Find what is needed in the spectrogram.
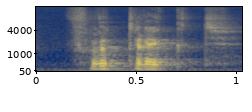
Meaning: inflection of vertrekken: 1. second/third-person singular present indicative 2. plural imperative
- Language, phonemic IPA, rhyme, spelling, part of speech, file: Dutch, /vər.ˈtrɛkt/, -ɛkt, vertrekt, verb, Nl-vertrekt.ogg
